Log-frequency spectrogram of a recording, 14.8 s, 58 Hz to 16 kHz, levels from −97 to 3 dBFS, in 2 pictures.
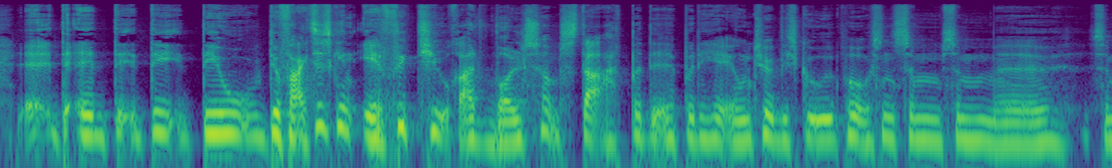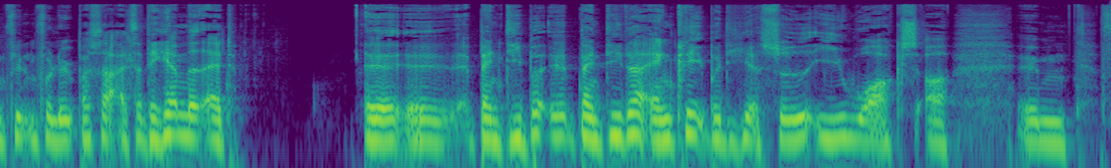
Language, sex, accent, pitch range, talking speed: Danish, male, native, 145-170 Hz, 190 wpm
